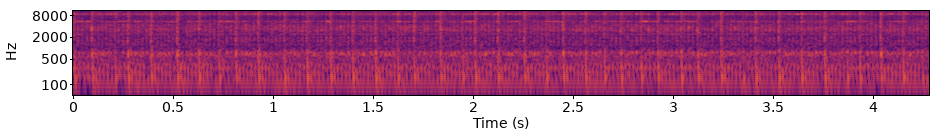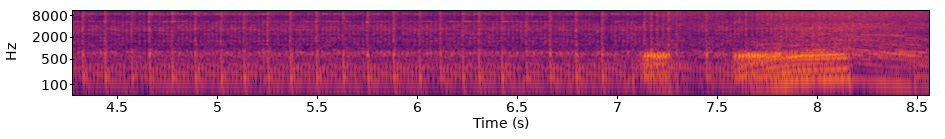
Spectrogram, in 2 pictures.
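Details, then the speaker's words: Husqvarna 262 XP after new clutch drive sprocket and bearing, decompression valve replaced: steady two-stroke idle with the chain audibly dragging round, then a quick blip; the chain keeps moving at idle, clutch stays engaged. "It controls the idle speed, just to show that no matter what, the chain keeps moving slowly."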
